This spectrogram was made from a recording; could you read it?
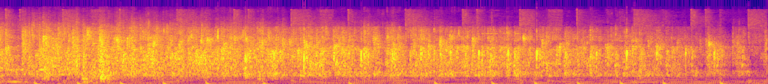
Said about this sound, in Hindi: एक बार सब खड़े होकर के फिर से इन तीनों के लिए एक बार ताली बजाओगे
